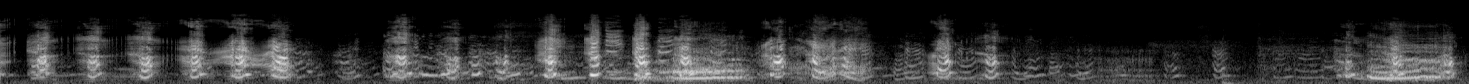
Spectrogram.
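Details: Sea lion colony calling: a dense run of harsh, harmonic barks and moans, roughly two a second, overlapping and uneven, with a louder cluster of groaning calls near the end.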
